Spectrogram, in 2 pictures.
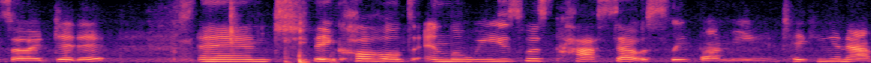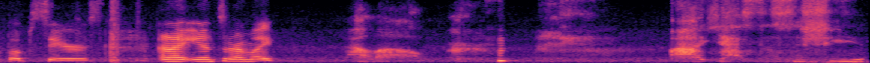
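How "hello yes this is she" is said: slow, careful, hushed whisper. Recounting answering a phone call while the baby napped, the speaker retells a whispered answer. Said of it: "but you were whispering".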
